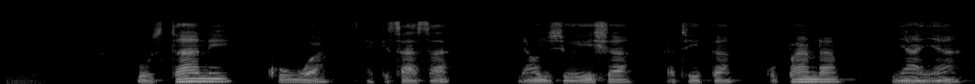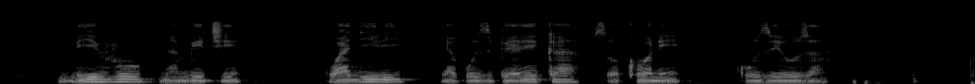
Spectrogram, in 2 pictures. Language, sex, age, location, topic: Swahili, male, 18-24, Dar es Salaam, agriculture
